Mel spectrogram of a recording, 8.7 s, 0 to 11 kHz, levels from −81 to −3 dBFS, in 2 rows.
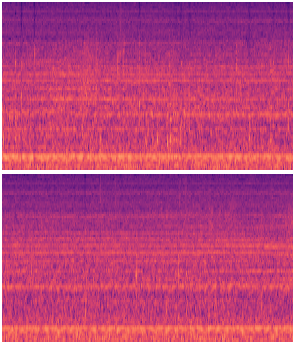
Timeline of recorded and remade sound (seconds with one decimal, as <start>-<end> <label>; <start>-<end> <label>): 0.0-8.7 recorded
